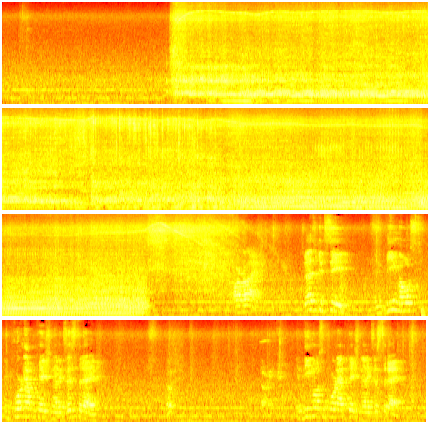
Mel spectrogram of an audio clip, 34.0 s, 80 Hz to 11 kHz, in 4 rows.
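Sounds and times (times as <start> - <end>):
reciprocating saw cutting: 3.3 - 21.7.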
